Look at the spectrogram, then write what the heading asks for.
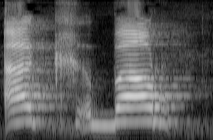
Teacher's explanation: Kaf tu kena ada angin sikit sahaja. Akbar. Bar sebelum huruf ra ada bari atas, bila berhenti kena baca tebal, lidah naik ke atas.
